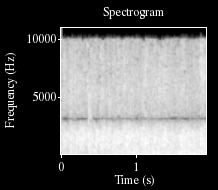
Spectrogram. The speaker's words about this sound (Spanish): Qué bonitas palabras inspiradoras esta noche con Sara Corrales. Sí, aplauso para Sara.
